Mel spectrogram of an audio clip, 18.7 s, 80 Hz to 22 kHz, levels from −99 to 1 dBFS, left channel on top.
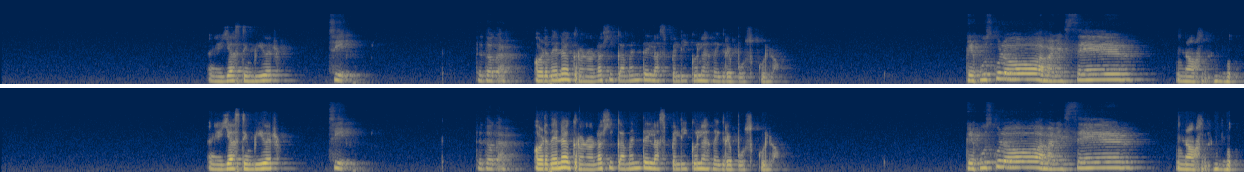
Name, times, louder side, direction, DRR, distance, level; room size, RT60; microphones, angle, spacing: voice 1, 3.1-4.2 8.0-11.7 17.6-18.5, right 6 dB, 70° right, 15 dB, 0.5 m, -29 dB
voice 2, 7.2-7.6 14.5-17.0, equal, 10° right, 0 dB, 1.7 m, -30 dB
18.0 x 12.0 x 4.5 m, 0.63 s
head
